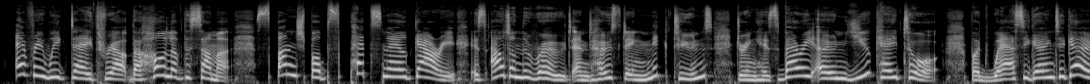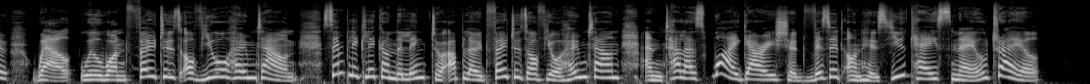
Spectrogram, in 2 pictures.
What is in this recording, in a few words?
kids; Englisch / Deutsch f.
